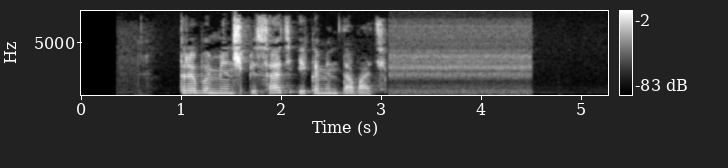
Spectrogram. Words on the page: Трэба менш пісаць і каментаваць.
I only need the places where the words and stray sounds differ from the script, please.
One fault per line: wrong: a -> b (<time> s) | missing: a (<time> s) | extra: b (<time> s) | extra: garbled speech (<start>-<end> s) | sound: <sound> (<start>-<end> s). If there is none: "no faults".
no faults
